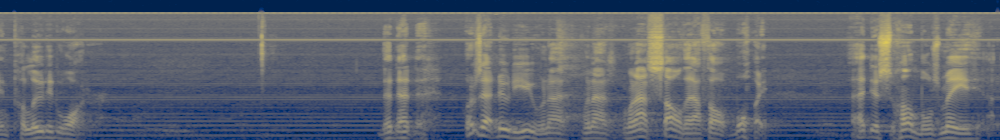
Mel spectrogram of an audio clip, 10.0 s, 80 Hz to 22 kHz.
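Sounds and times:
electrical mains hum: 0.0s - 10.0s.

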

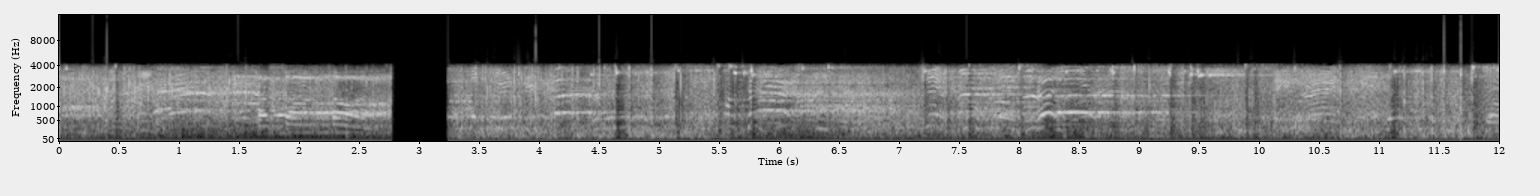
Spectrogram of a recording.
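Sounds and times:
crowd voices and shouts: 0.0s - 12.0s
basketball bouncing on hardwood: 3.3s - 5.8s, 8.8s - 12.0s.

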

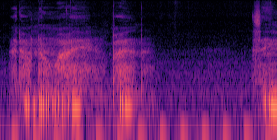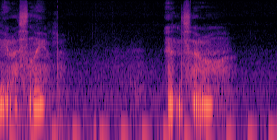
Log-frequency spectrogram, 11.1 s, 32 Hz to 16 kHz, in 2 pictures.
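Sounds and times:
man whispering: 0.2s - 3.2s, 5.0s - 7.0s, 8.8s - 10.3s.

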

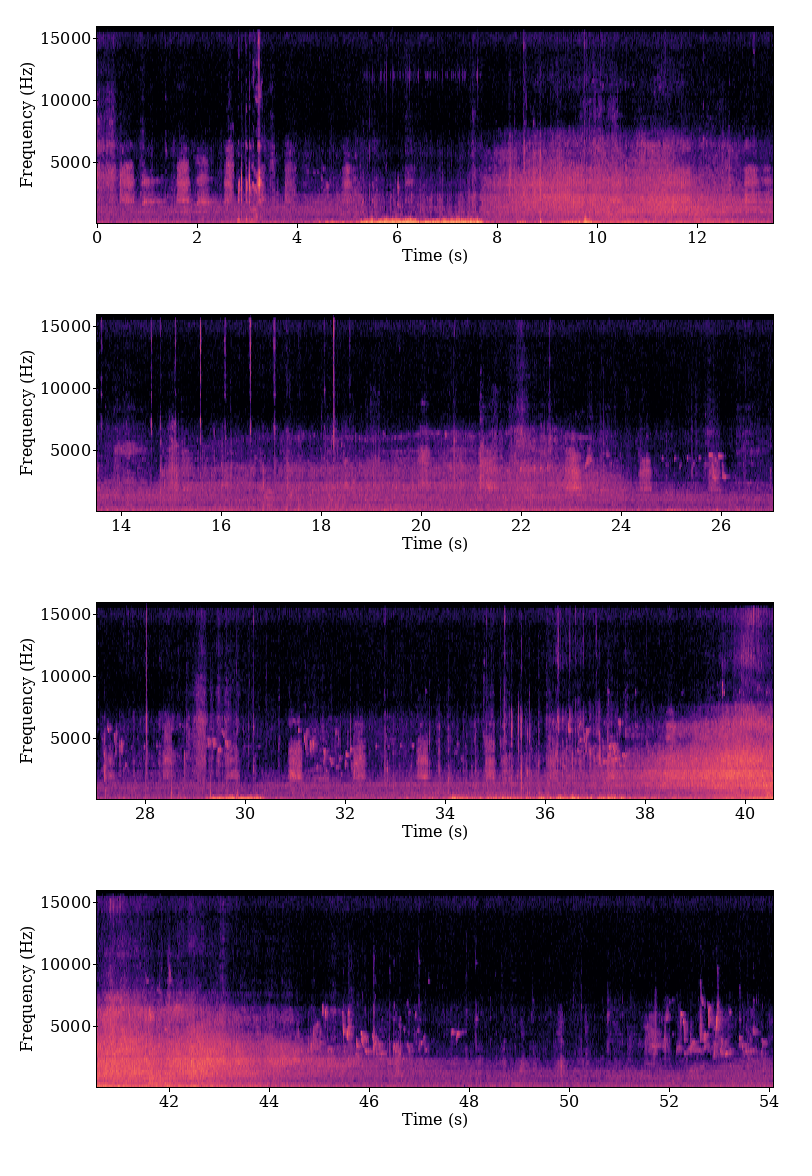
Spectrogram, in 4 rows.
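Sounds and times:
wind buffeting microphone: 4.0s - 11.1s, 28.4s - 31.0s, 32.0s - 38.9s.

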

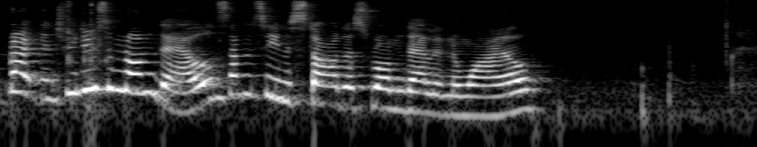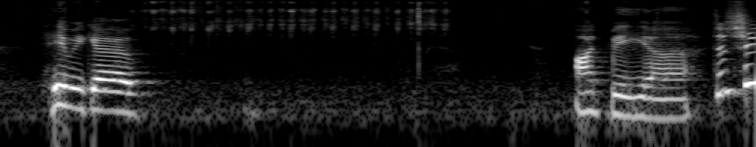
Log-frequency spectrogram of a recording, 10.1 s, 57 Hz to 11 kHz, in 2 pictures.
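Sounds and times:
beads rattling: 5.9s - 8.1s.

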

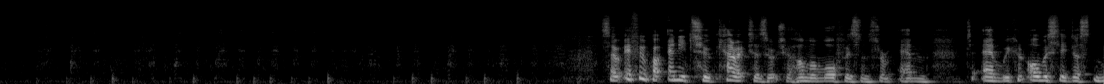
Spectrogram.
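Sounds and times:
marker scratching on paper: 0.4s - 5.6s.

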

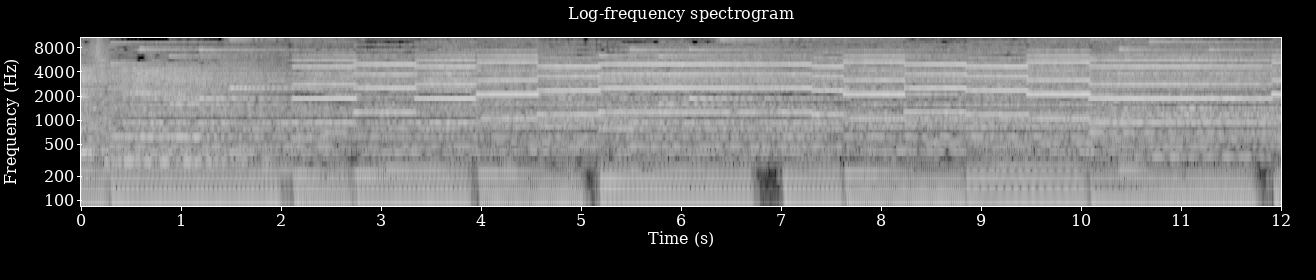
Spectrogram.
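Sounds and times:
bass line: 0.0s - 12.0s
organ-like keyboard chords: 0.0s - 12.0s.

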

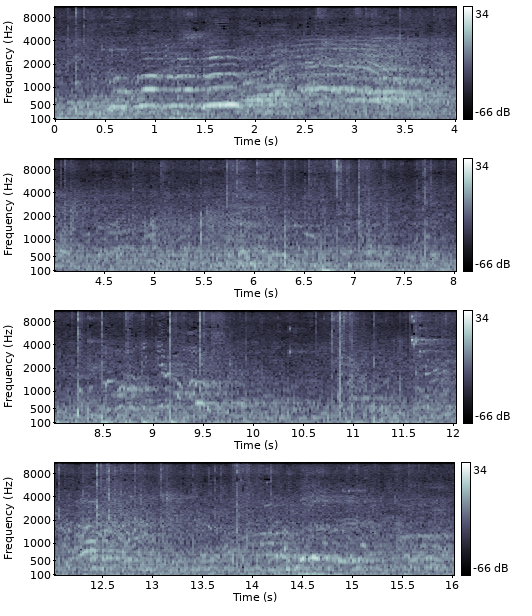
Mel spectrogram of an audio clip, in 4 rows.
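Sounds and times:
rackets striking shuttlecock: 5.7s - 9.7s.

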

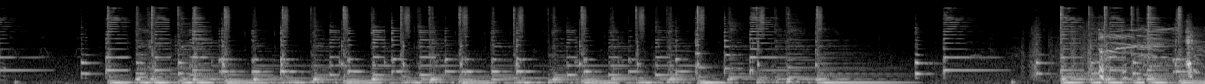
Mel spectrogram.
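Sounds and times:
lively plucked string music: 0.0s - 12.0s
steady bass line: 1.1s - 8.8s, 10.6s - 12.0s.

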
